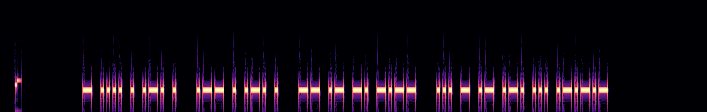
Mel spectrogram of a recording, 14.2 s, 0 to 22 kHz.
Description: Morse code, heard as a keyed tone, about 21 wpm, 700 Hz. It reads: THERE WERE MANY STARS.
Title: Sentences with 2-Word Phrases - 20wpm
